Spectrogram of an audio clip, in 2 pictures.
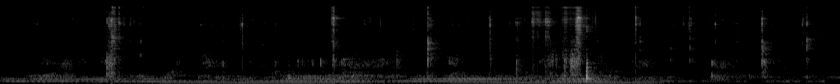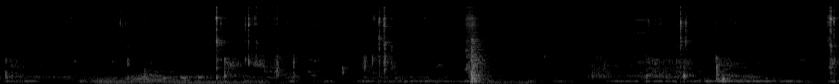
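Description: Close-up chewing and biting of boiled blue crab, with wet mouth sounds and irregular sharp crunches and crackles as the meat is picked from the shell. Two of the cracks are louder, about six and thirteen seconds in.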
